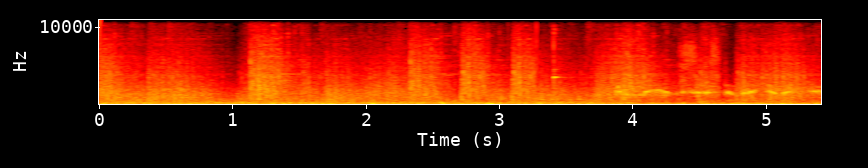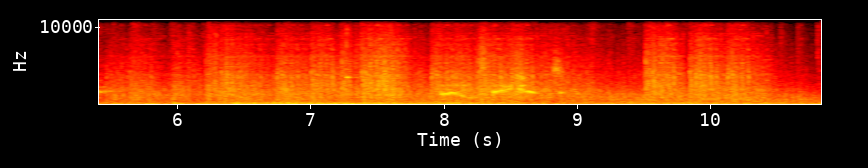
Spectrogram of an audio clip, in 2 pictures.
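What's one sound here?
Cannons fire in rapid bursts.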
